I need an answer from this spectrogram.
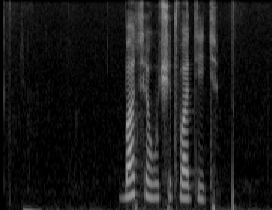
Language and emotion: Russian, neutral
